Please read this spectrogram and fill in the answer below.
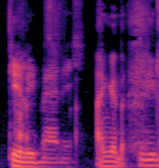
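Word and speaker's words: Guilliman: Du hattest in Deutschland, glaube ich, auch eine andere Aussprache als im Internationalen. Das haben sie irgendwie beim Übersetzen verbaselt. – Robot-Girlyman. – Nur wurde wirklich Guillaume ausgesprochen. Okay. In Deutschland. International Gilliman.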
